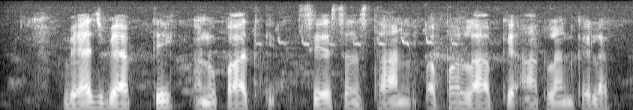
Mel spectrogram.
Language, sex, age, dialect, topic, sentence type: Maithili, male, 18-24, Southern/Standard, banking, statement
